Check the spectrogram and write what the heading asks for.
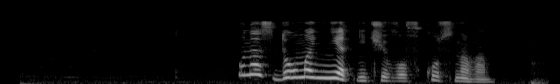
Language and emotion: Russian, neutral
